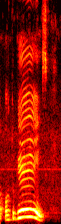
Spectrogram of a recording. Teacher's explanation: Então, o guês é o mais forte, logo ele é oxítona.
